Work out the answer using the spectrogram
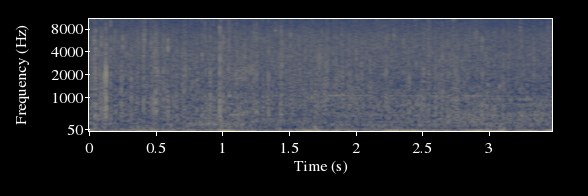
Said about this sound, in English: What do you think of the rain, sweet dumps? It really is coming down. I do have an umbrella. We are not drowning. So, and this is the first time she's really been out in hard rain, so I'm really enjoying her excitement.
